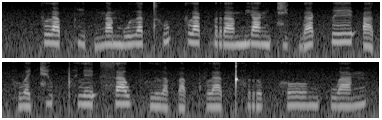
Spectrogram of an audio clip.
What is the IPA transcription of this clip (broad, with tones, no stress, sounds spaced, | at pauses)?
k l a˦˥ p̚ k i˨˩ t̚ ŋ a˧ m w ɯ˧ a̯ tʰ u˦˥ ʔ k l a˥˩ k̚ r a˦˥ m j a˧ ŋ t͡ɕ e˨˩ k̚ l a˥˩ k̚ p eː˥˩ ʔ a˨˩ t̚ h u˧ a̯ t͡ɕ u˥˩ ʔ pʰ l e˥˩ ʔ s a˥˩ w pʰ l ɯ˨˩ a̯ p a˨˩ p̚ k l a˨˩ t̚ kʰ r o˨˩ k̚ h oː˧ ŋ k w a˦˥ ŋ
